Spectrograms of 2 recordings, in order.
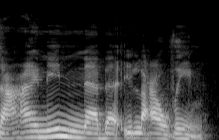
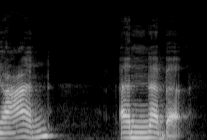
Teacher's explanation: this sukun kind of becomes a kasra on there for liaison, so you don't have to stop. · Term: liaison vowel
